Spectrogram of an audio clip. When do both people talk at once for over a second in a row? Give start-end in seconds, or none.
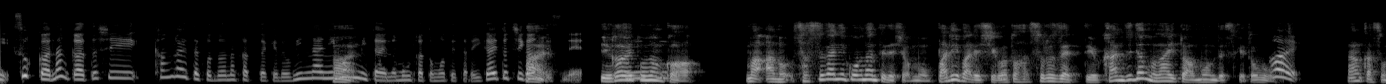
none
